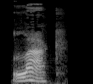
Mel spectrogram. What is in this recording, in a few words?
"lack", English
